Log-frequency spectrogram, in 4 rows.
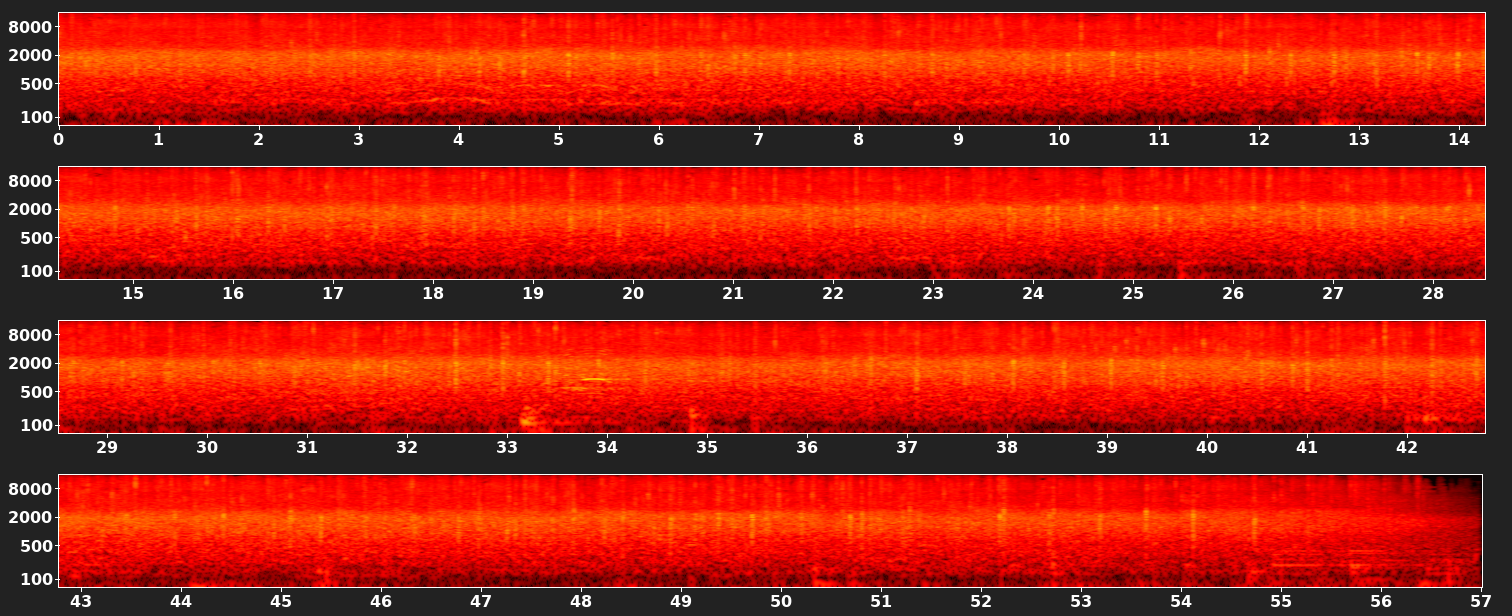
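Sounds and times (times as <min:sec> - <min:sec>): audience applause: 0:00.0 - 0:57.0.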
